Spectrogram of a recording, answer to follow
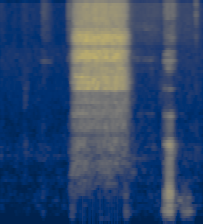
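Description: A man's single breath into a close microphone, a hiss lasting about half a second near the middle, followed by a brief low voiced sound just before he speaks again.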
